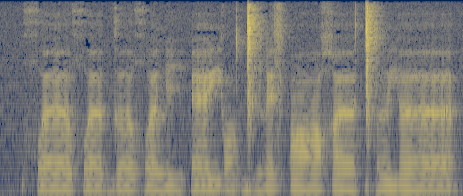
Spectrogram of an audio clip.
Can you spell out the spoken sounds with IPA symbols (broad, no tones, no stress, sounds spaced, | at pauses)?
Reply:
χʷ ɜː χʷ ɜː ɡ əː χʷ ɜ l i ʔ ɛː j ɔ ɡ͡ǀ i l ɛ z ʔ ɒː χ ɜː ǀʰ əː j ɜː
